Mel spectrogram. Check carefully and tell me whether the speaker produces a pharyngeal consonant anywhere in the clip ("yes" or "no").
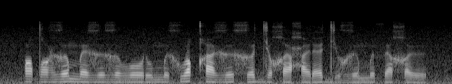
yes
